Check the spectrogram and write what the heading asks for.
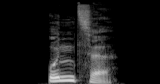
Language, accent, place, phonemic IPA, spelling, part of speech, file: German, Germany, Berlin, /ˈʊnt͡sə/, Unze, noun, De-Unze.ogg
- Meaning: ounce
